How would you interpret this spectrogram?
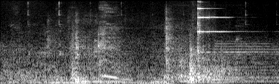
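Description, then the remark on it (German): An elevator arriving at the third floor settles with a mechanical rumble and clunks, then a single bright chime rings out as the doors slide open, at moderate volume. “Mit dem Fahrstuhl fuhren Martha Mühlstein, Elisabeth Jahrling und TKKG in den dritten Stock.”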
